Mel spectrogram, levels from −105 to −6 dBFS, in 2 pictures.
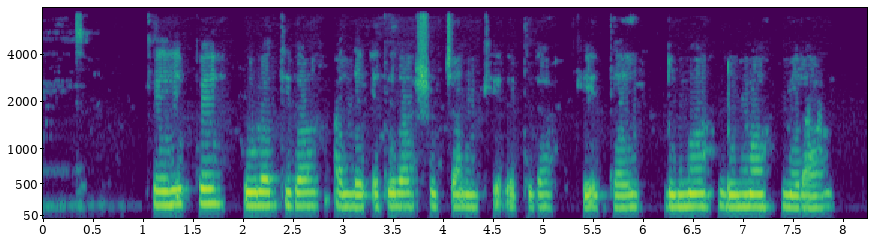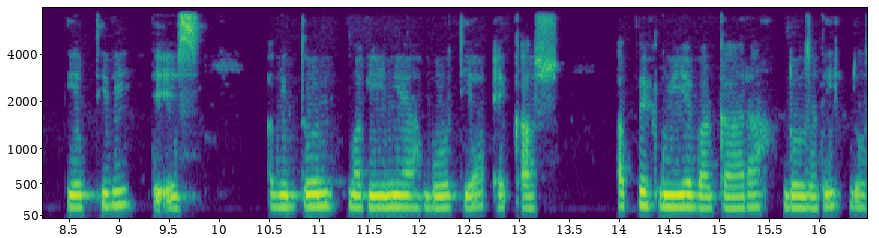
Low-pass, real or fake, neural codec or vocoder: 7.2 kHz; real; none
